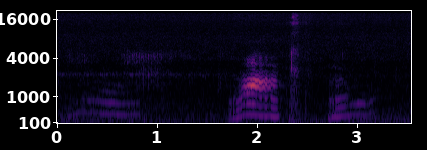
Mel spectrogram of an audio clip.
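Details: Hungry kitten watching two cats eat together, meowing: a thin drawn-out mew, then a loud rising-falling harmonic meow and a shorter one after a brief pause, against quiet low hum.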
